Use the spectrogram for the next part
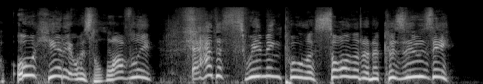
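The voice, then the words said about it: Higher-pitched, slightly camp Glaswegian accent. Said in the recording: “Please adopt a slightly higher-pitched, almost but not quite camp Glaswegian accent.”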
